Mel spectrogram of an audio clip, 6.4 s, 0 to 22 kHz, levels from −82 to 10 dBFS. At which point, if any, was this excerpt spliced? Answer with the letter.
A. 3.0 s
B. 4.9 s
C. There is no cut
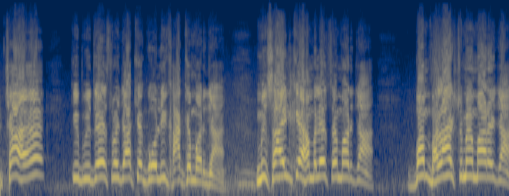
C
